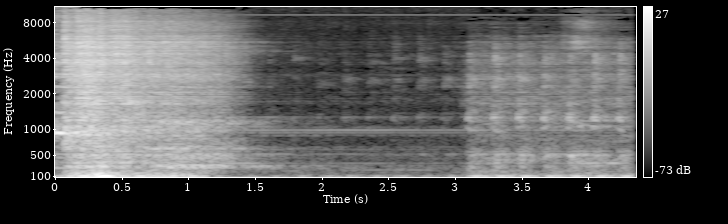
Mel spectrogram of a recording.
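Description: Film soundtrack played through a TV: a loud rushing burst that fades away within about a second and a half, a pause of near silence, then a fainter, regular pulsing sound starting about three seconds in.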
